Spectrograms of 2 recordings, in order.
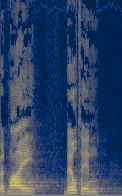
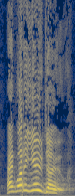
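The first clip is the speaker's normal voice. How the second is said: brash, booming voice, very loud and very high; 11 semitones higher, 8 dB louder than usual. Retelling a woman questioning them while they pretended to sleep, imitating her big loud voice. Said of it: "in this big, loud voice of hers".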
